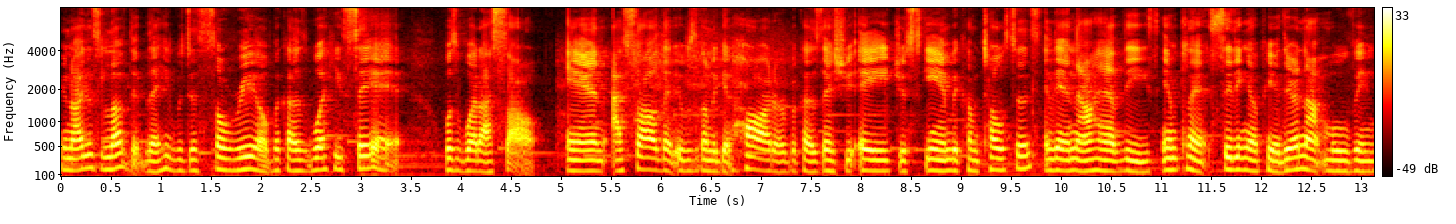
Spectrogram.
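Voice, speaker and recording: A woman with a very deep, low pitch speaks at a moderate pace in a monotone, flat intonation. Noticeable background noise is present. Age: 60s. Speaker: facelift patient. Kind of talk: casual interview.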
